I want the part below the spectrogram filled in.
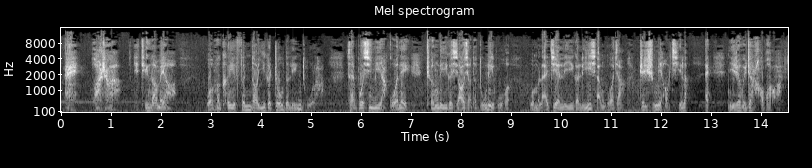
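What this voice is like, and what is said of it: Quiet whispered speech. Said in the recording (Chinese): “把嘴凑在华生的耳朵边小声地说”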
